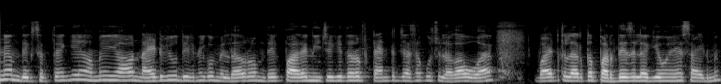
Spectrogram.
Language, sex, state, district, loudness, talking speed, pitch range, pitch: Hindi, male, Chhattisgarh, Kabirdham, -20 LUFS, 315 wpm, 165-185 Hz, 175 Hz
